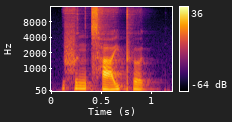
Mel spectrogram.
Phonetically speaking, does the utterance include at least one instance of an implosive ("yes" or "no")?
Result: no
